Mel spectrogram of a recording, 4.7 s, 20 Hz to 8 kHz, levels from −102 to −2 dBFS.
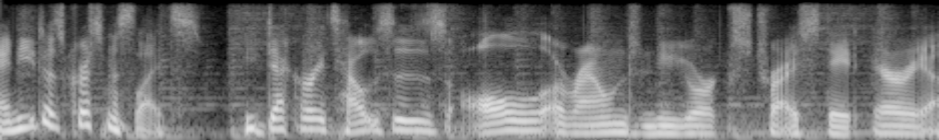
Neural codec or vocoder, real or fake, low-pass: none; real; 7.2 kHz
